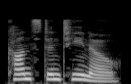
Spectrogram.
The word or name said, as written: constantino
